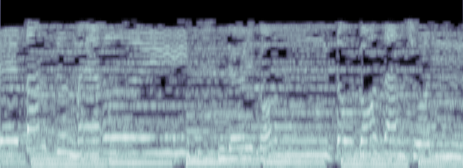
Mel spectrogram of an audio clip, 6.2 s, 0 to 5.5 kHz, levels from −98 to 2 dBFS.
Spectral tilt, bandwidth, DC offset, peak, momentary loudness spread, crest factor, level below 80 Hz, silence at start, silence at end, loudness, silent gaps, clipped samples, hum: -11 dB/octave; 4 kHz; under 0.1%; -2 dBFS; 2 LU; 12 dB; -24 dBFS; 0 s; 0 s; -14 LUFS; none; under 0.1%; none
